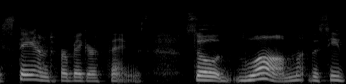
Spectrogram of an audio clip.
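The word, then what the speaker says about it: lam: So, the seed sound of the root is lum. It is spelled L A M, but we pronounce it lum.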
